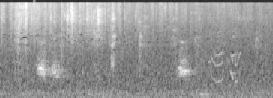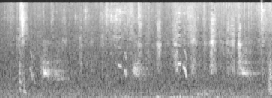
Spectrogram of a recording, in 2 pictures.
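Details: Chihuahua puppies playing outdoors on a warm February day; faint short whimpering yips, each a brief nasal squeak, come every second or two over a steady hiss of outdoor background noise.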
